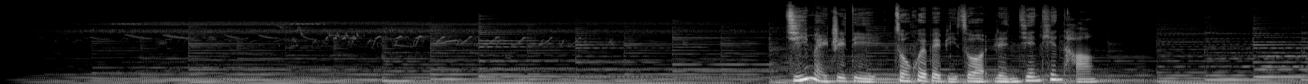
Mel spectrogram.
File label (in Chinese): 女 专题片 成熟知性; 人间天堂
